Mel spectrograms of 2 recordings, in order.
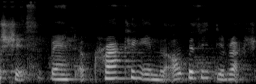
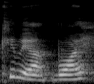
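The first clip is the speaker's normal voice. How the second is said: loud shout of encouragement; raised-voice urging; 8 dB louder than usual. A narrator's reading. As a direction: cheer him on loudly. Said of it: "shouted the professor".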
